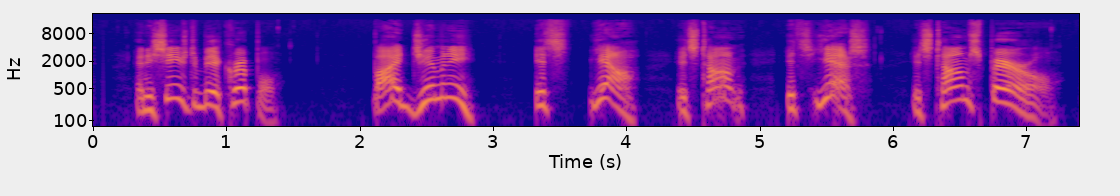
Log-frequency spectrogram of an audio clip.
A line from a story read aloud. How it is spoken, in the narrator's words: shouted the captain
